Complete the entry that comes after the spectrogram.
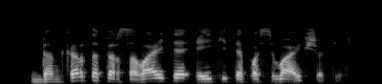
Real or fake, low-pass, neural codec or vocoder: real; 5.4 kHz; none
